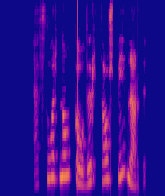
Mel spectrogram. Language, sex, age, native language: Icelandic, female, 40-49, Icelandic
